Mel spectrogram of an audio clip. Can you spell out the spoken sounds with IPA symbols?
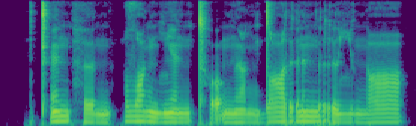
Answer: tʼ ɛ̃˦ ŋ h əː˨ ŋ | ðˤ ə˦˨ ŋ ʎ ɛ̃˨ ŋ tʰ ɔ̰˨ ŋ ə̃ː˨ ŋ dˤ əː˦ r ə̃˦ ŋ r ʊ˨ ʎ ʊ˨ ŋ ɑː˦

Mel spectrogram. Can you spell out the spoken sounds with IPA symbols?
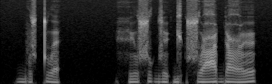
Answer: b u s tʷ ɛ | h y sʷ ɛ ɡ l y ʔ ɡʲ ə ʔ sʷ i ʕ ɛ b ɾʲ ø ʕ ø

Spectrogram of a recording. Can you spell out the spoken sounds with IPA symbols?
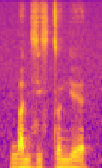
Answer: w a nʲ zʲ ɛ sʲ t ɔ nʲ ɛ

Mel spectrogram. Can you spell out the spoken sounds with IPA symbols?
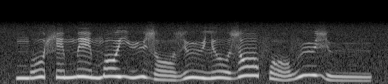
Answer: m o˧˥˧ ɬ e˥ m eː˥˧ m ɔː˥ j yː˧˥˧ z ɔː˨˩ z ʉː˥˧ lʲ oː˥˧ z ɔː˥ f ɔː˧˩˧ v ʉː˥ z ʉː˨˩

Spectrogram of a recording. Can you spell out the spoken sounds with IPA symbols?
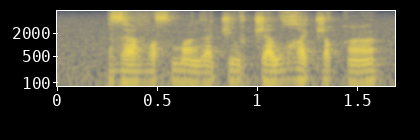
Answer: z a v ə sˤ m ɐ̃ ɡ a t͡ʃ i w t͡ʃ a w ʁ a t͡ʃ ɐ q ɐ̃

